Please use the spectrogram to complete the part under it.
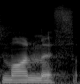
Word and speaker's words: Monmouth: People in the Midwest don't know how to pronounce the names, and I found out it's Monmouth, Oregon.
